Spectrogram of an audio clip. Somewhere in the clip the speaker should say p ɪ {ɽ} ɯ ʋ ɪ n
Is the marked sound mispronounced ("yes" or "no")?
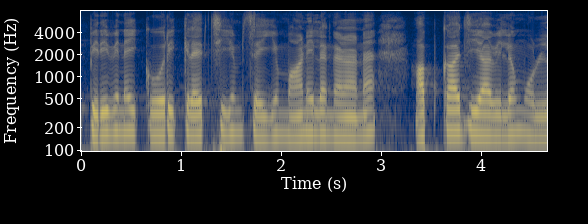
yes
